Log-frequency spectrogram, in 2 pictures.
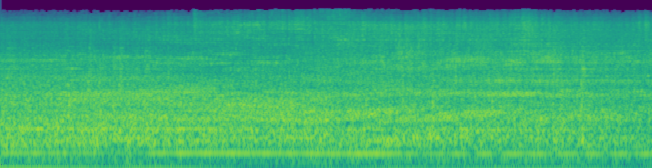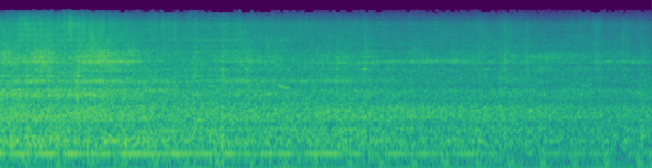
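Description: Broad-gauge passenger train coaches rolling past on the rails, with a steady low drone from the diesel generator of the rear power car. The sound fades steadily over the second half as the tail of the train moves away.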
